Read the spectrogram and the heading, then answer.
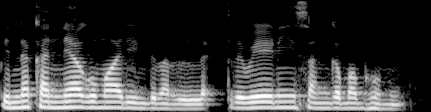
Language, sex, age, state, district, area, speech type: Malayalam, male, 45-60, Kerala, Kasaragod, rural, spontaneous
